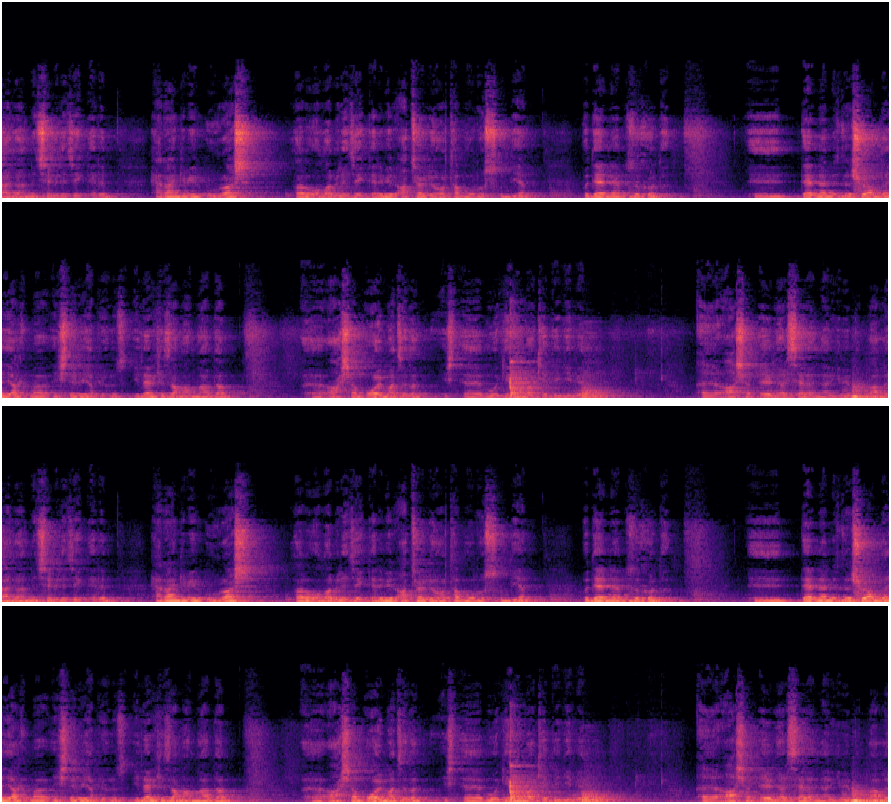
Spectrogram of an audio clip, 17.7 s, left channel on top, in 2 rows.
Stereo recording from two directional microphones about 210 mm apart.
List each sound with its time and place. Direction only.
0.0 s speech: 10° left (ahead or behind)
15.9 s speech: 10° left (ahead or behind)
